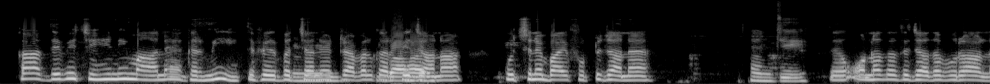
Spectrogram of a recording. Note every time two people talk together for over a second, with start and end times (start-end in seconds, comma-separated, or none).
2.9-4.3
